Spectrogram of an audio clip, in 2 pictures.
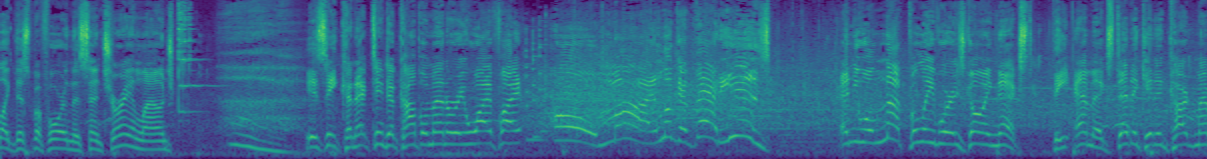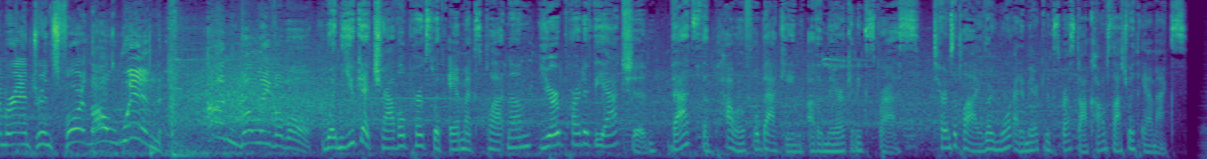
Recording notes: live from Rams Training Camp in Irvine, CA!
